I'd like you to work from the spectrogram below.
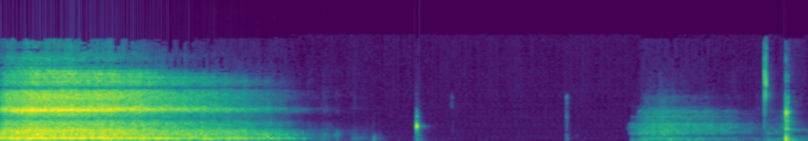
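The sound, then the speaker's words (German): A deep, slow exhale during a guided relaxation breathing exercise: a loud, breathy rush that fades over about two seconds, then near silence with a few small clicks before a softer second breath. “Und so atmen wir nochmal ein und ganz tief aus.”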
